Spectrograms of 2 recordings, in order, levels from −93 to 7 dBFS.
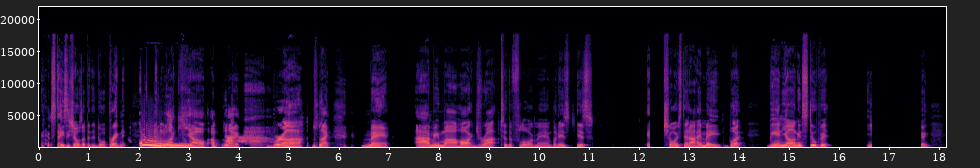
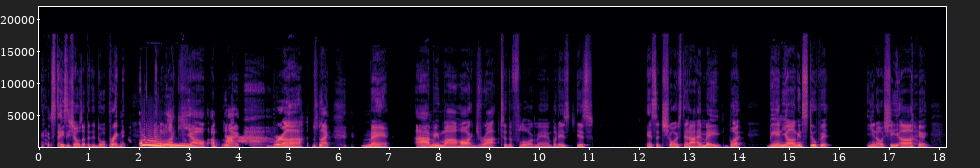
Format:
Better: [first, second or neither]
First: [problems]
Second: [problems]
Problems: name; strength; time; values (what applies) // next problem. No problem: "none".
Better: second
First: audio cutting out; at 12 s and at 17 s for 1 s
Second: none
